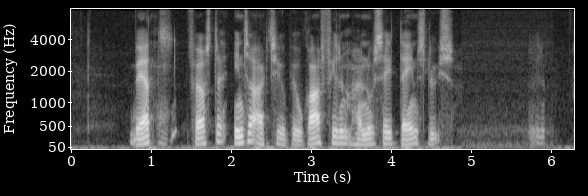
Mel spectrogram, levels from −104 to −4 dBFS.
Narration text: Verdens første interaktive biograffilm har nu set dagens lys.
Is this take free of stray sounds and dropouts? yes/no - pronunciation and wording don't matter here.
no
